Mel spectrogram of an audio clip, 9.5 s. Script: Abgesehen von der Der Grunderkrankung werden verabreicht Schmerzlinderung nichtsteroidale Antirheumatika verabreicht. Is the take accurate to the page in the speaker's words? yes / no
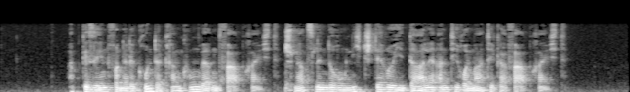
yes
